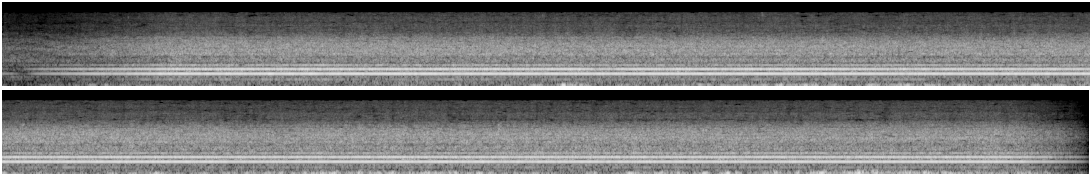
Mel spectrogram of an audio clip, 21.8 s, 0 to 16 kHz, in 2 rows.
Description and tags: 26.08.09: the fan from The Corner Pub on Taczaka street in the center of Poznan.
